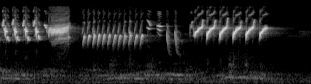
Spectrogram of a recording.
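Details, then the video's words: A grey-crowned goldfinch sings quick repeated chirps, a buzzy note, a rapid stuttering trill, and then a series of rising, tinkling twitters before stopping. "Пение щегла | пение седоголового щегла. Красивое пение !"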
